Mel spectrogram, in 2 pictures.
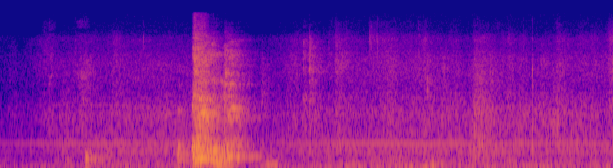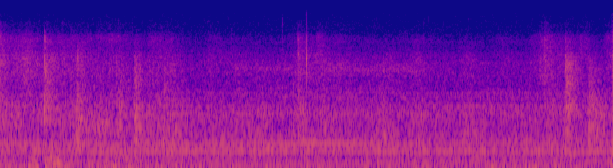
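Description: Faint taps sound on a phone's keys.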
